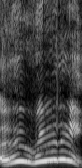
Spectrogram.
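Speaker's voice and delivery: put-on plummy posh voice, very high. Retelling how new acquaintances react on hearing she works in classical music, put-on posh voice. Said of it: "they might start putting on a posh voice and they go".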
